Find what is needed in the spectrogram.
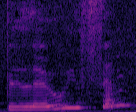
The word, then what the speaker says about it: bloesem: B-L-O with the macron, S-T-M. And then Dutch. – I'm enjoying watching you try to pronounce this. – In Dutch, you pronounce it bloesem? – It maybe? Sounds like bloated.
